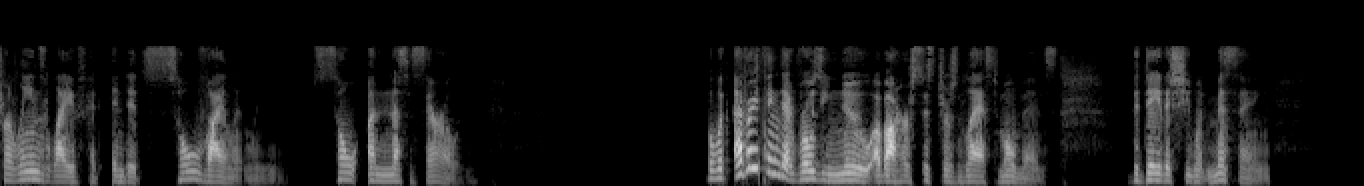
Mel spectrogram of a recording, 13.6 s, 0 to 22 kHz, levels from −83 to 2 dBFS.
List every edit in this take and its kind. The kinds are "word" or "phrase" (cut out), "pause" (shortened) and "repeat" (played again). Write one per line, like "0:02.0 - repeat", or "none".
none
